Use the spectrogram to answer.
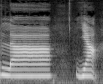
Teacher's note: لام کو ہم باریک پڑھیں گے۔ لام پر کھڑا زبر آیا ہے، برابر ہے حرف مدہ کے، تھوڑا کھینچ کر پڑھیں گے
